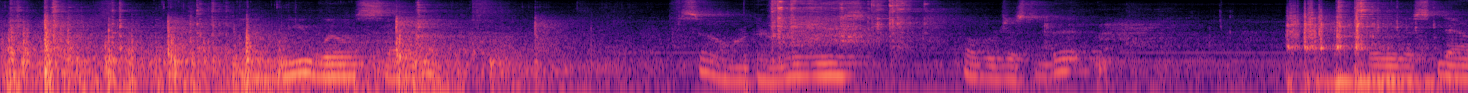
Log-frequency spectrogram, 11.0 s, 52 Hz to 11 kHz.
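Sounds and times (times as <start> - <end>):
metal kitchenware clinking: 5.8 - 7.1.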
